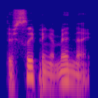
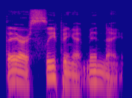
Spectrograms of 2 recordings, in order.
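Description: First: The words 'they are' are joined as 'they're'. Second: The words 'they are' are said separately. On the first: "say it contracted" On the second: "say it with the verb to be in its full form"

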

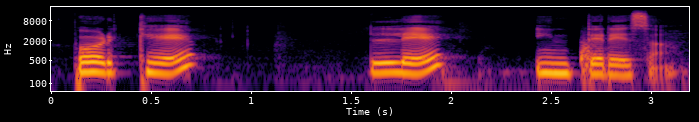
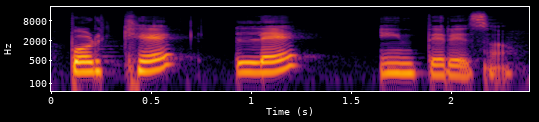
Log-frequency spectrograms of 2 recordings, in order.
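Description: First: It is said more slowly. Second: It is said at normal speed.

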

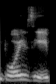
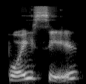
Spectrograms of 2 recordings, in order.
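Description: First: The middle consonant is a Z sound. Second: The middle consonant is an S sound. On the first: The speaker is not from the area. The speaker calls it wrong. "Don't say Boise" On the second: The speaker is a local. The speaker calls it right. "It's Boise"

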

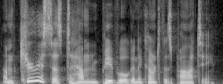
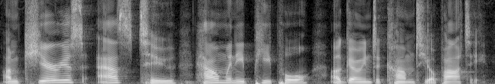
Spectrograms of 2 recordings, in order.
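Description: First: It is said fast. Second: It is said slowly.

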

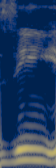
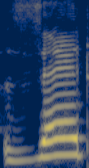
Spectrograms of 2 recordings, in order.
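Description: First: The letter is said as zee, American style. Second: The letter is said as zed, British style.

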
